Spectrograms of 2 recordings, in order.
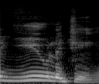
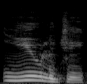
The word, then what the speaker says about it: eulogy: used to that word eulogy okay eulogy it's almost like a silent e eulogy burial cremation and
